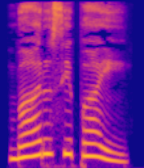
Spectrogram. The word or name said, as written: ಬಾರುಸಿಪಾಯಿ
